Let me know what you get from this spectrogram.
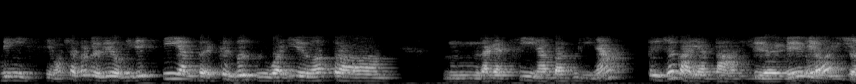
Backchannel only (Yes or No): No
